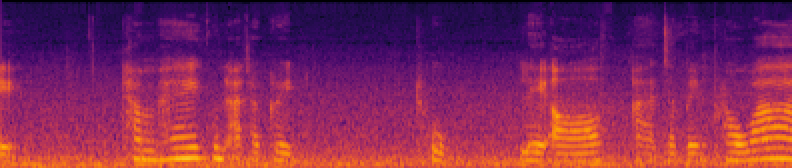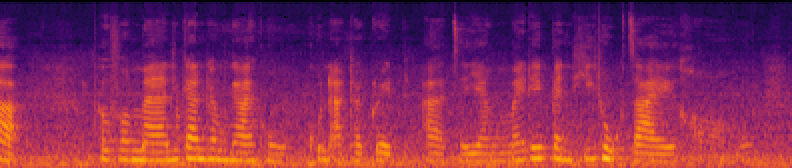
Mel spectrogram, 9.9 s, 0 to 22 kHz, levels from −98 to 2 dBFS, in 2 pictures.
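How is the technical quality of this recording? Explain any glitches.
No technical glitches are audible.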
